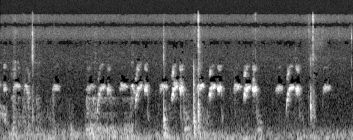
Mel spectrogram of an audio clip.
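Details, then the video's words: Several pet quails chatter in short, high peeping chirps, roughly two a second and overlapping, over a low steady rumble, without human noises. "Wachteln ohne Menschliche Geräusche"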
